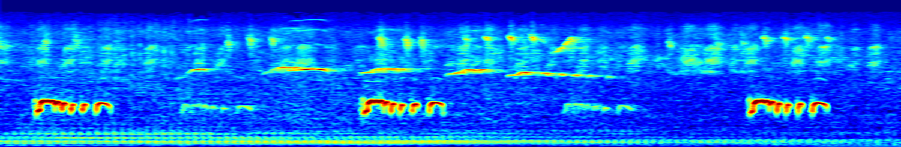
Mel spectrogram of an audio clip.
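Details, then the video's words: Local zebra dove calling in the wild at morning time: quick rolling coo phrases of staccato notes, with quieter answering coos, over a steady low rumble and faint high whistled notes of other birds. "burung perkutut lokal alam gacor penuh gairah"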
